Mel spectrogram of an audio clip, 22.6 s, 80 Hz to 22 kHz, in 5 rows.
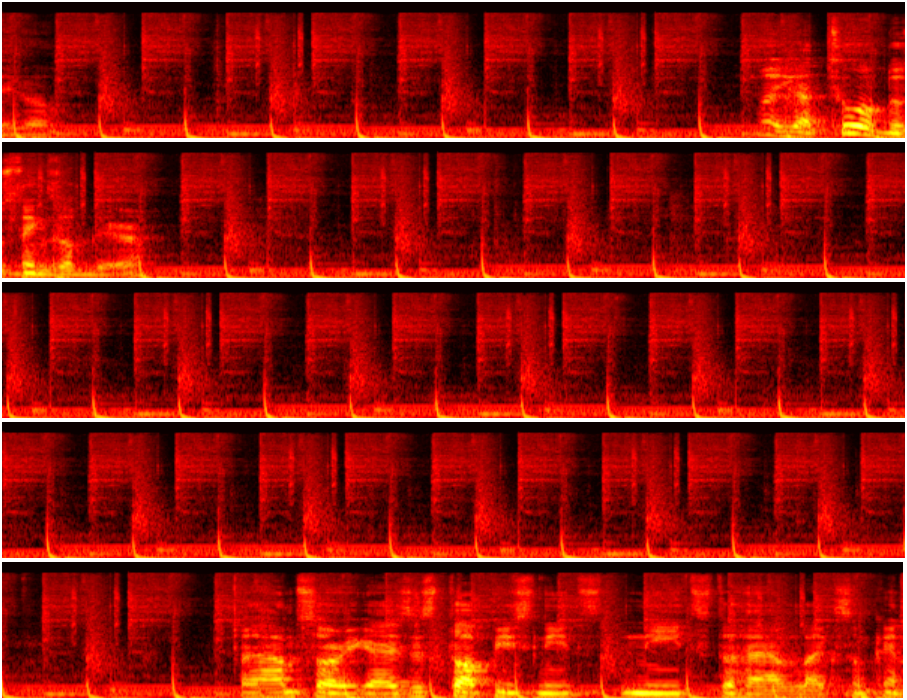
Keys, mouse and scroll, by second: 1.3 Tab, 1.9-3.1 shift+middle drag, 3.2 middle click, 4.0 shift+middle click, 4.9-5.2 scroll down 2, 5.4 middle click, 5.9-6.9 shift+middle drag, 7.1 middle click, 7.6 shift+middle click, 7.8 shift+middle click, 9.4 shift+middle click, 10.1-10.5 scroll up 2, 12.0 click, 13.0 middle click, 13.3 scroll down 1, 13.8 shift+middle click, 14.5 shift+middle click, 15.0 shift+middle click, 15.4 shift+middle click, 15.8 shift+middle click, 16.3 shift+middle click, 16.8 shift+middle click, 17.6 middle click, 18.2 click, 18.6 Tab, 19.3 shift+middle click, 19.9 scroll up 1, 20.7 click, 21.2-22.5 shift+middle drag.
